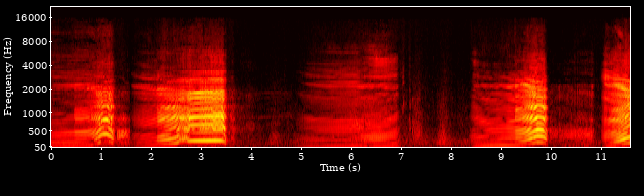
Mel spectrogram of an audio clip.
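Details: A run of cow moos: a short low call, a longer loud bellow, a quieter drawn-out lowing, then further strong bellows. Each call rises in pitch before dropping away. Brief silences fall between them.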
